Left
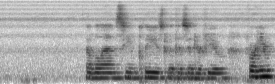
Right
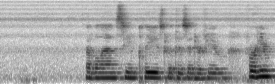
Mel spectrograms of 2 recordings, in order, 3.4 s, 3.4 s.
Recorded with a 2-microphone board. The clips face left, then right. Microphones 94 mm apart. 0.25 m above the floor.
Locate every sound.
1.1 s a woman speaking: 15° right (ahead or behind), 1.4 m; by 3.4 s 20° right (ahead or behind), 1.8 m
